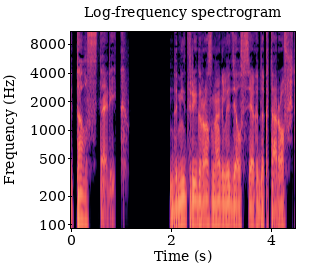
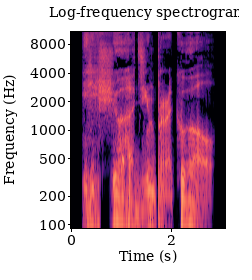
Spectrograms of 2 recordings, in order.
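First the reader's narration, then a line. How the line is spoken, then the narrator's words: Wry hiss. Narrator (Russian): прошипел Дмитрий, криво усмехнувшись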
